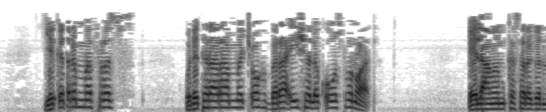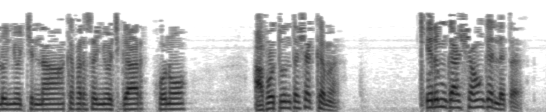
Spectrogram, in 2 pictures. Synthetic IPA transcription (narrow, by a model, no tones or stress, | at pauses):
jɛkʼɨt̪ʼɾɨmməfɾəs | wɔd̪ət̪ʰəɾaɾamːət͡ʃʼo̞hbəɾaʔiʃələkʼo̞wʊst̪ʼho̞nowa̰l | ʔelamɨmkʰəsəɾəɡəlːoɲːo̞t͡ʃːɨnːakʰəfəɾsəɲːo̞t͡ʃːɡaɾho̞no̞ | ʔafo̞t̪unt̪ʰəʃɛkːəmə̰ | kʼiɾɨmɡaʃːawnɡəlːət̪ʼə̰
